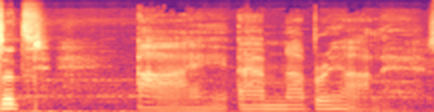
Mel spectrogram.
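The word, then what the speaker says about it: Nabriales: How do you pronounce it? I am Nabrialis. Nabrialis.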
